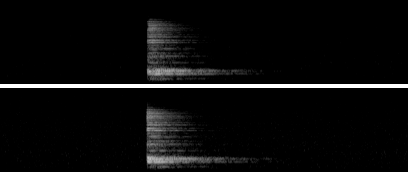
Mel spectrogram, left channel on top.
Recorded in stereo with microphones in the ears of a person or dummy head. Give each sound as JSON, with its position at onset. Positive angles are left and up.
{"t": 1.5, "sound": "a cowbell", "side_deg": -60, "distance_m": 3.0}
